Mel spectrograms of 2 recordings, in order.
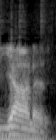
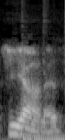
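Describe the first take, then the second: First: The name begins with a Y sound. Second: The name begins with a J sound. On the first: The speaker calls it right. "It's like Y A N N I S" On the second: The speaker calls it wrong. "It's not Giannis"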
